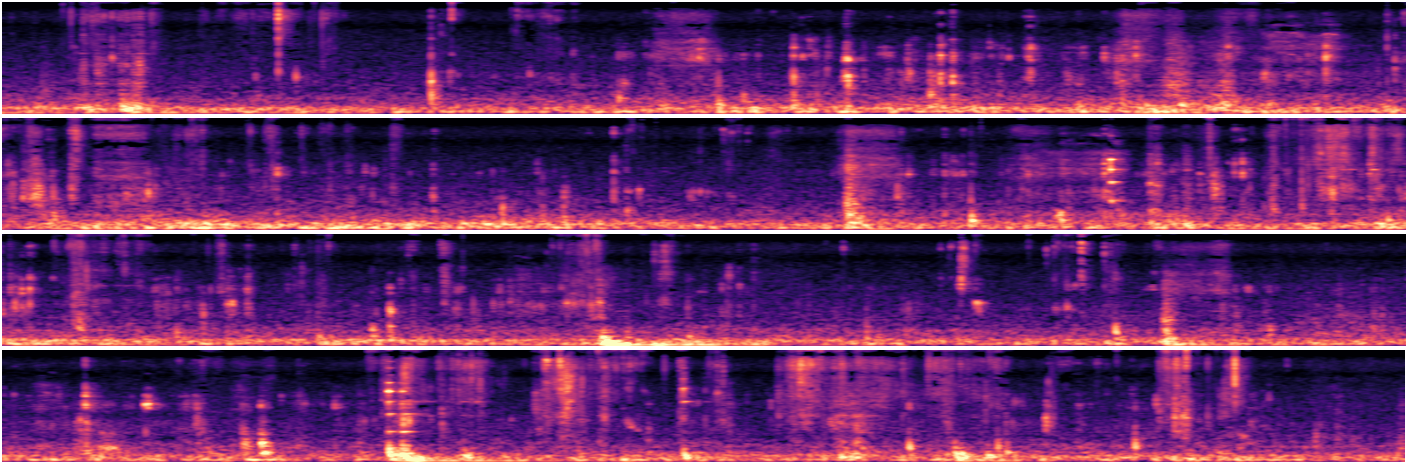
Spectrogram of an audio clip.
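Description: Faint chewing of soft pancake, close up, with short wet mouth clicks and the occasional light tap of a plastic fork on the plate as pieces are cut and picked up.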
